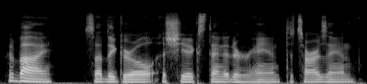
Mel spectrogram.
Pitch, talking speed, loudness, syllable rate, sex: 120 Hz, 195 wpm, -20 LUFS, 4.7 syllables/s, male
